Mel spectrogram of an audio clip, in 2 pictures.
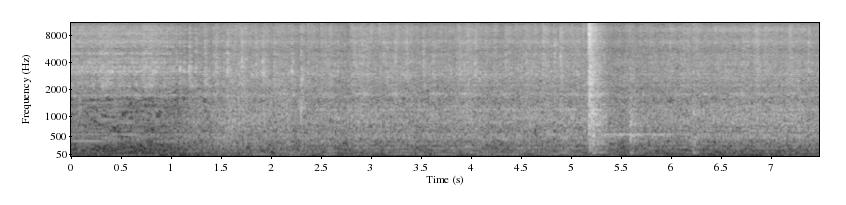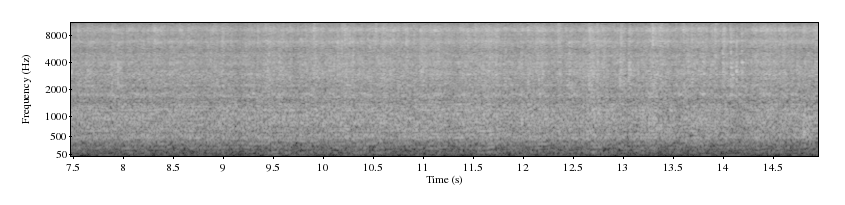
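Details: SRAM Force AXS cassette and chain on a bicycle: constant loud, gritty ratcheting rattle from the chain running over the cassette; owner suspects a SRAM chain problem, not confirmed.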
